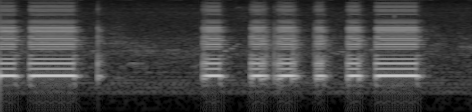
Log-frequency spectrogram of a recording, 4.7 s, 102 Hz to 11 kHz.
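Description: Heathkit GD-1190 metal detector giving its buzzy, steady-pitched target tone in bursts of beeps, a run of short ones ending in a longer tone, twice: the detector responding to metal, working again after its comparator chip was replaced.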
